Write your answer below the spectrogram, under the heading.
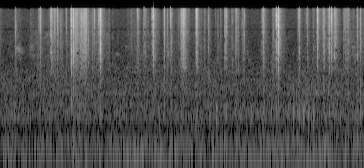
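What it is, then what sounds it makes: Cabasa (steel bead chains on a wooden cylinder). Fingertips tap and scratch the steel ball chains on a small hollow wooden cabasa. The result is a quiet, irregular run of short, crisp metallic clicks and rattling scrapes, almost entirely bright and high with no low end and very little ring.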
